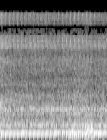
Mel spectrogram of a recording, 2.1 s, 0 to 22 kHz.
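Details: Yamaha X-Ride fuel-injected scooter idling after the repair: quick, even exhaust pulses at a steady idle with no misses or stumbles. It had died when the turn signals were used; battery read 13 V before starting. Normal idle.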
